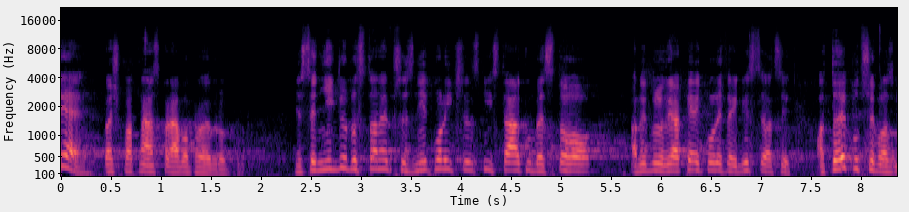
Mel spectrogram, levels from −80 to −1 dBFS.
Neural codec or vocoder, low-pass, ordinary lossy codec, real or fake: codec, 44.1 kHz, 2.6 kbps, SNAC; 14.4 kHz; AAC, 64 kbps; fake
